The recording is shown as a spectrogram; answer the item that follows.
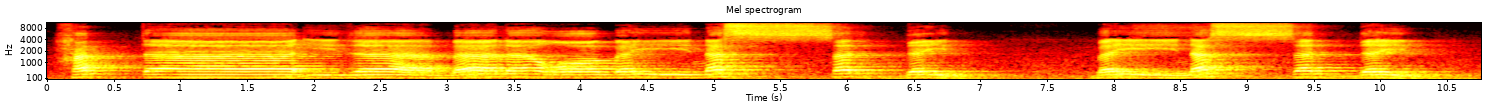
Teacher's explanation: alif lam itu tidak tersentuh karena disebabkan tasydid di atas huruf setelah lam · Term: alif lam syamsiyah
